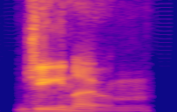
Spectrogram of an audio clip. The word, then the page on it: genome: British English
